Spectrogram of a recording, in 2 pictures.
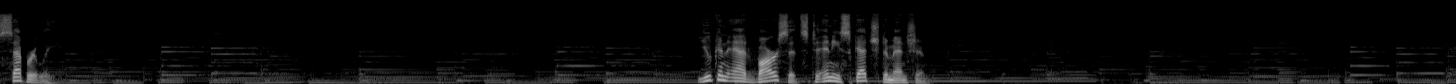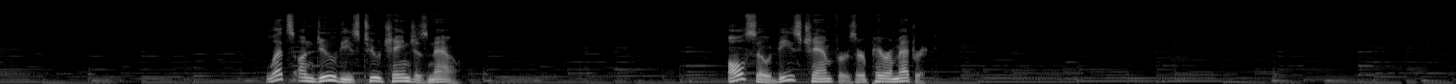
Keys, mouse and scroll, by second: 1.0 click, 2.2 2, 2.4 5, 2.8 Return, 9.5 click, 10.2 1, 10.5 5, 10.8 Return, 16.8 click, 17.7 click, 21.7 click, 24.8 5, 25.5 Return.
